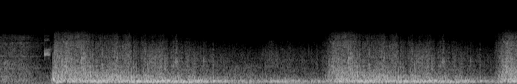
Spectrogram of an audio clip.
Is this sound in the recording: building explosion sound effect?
yes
